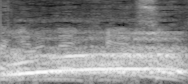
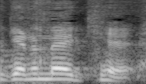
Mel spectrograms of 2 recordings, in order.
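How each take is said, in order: First: Loud urgent bark, high pitched; man down shout. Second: Said in the usual way. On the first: Real, not acted. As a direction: yell the order across the scene. Officer repeats order, urgent.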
